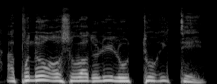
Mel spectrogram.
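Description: A man preaching a sermon in a chatty way, full of fillers and asides to the congregation, with big swings in pitch and loudness. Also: fairly quick, no room sound, studio quality.

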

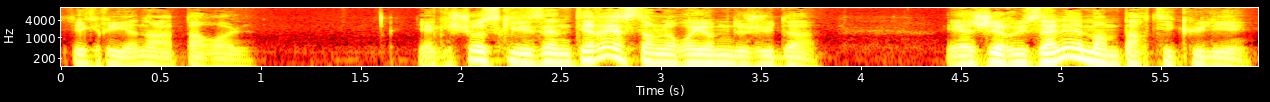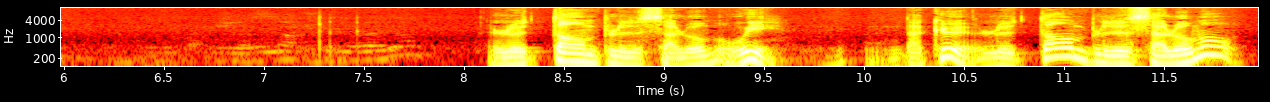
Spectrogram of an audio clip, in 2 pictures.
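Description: A man teaching a Bible study, walking listeners through slides with emphatic, lively explanations. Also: mid-range voice, normal speed, pauses often, no echo.

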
